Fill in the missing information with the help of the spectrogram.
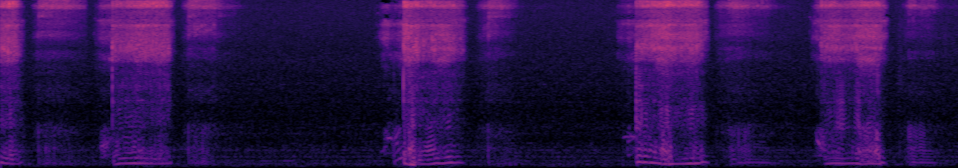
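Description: Deep, rattling snores on the in-breath with softer out-breaths, about four cycles here; ordinary snoring during sleep.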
